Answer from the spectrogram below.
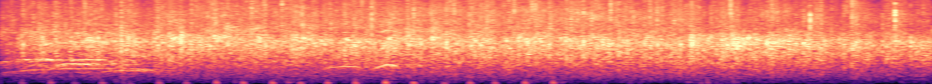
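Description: A crowd applauds steadily for several seconds, a dense wash of clapping with a few distinct, rhythmic claps standing out at the start, then fading into continuous applause.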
